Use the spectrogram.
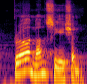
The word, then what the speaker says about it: pronunciation: है अब स्क्रीन पर देख रहे हैं आप प्रनंसीएशन प्रनंसीएशन अब आपके पास तीन वर्ष है नाउन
